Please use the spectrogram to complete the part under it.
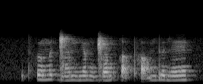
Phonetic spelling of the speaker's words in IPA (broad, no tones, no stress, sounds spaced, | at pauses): tʰ ɵ m ø ɡ͡ǁ æ̃ m ɡʲ ɑ̃ m ɡ͡ǁ œ m q ɛ̰ pʰ ɑ̰ m d̪ ø d ẽ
